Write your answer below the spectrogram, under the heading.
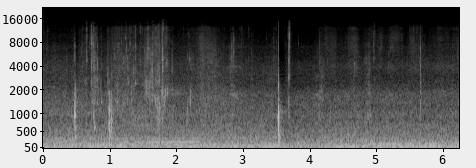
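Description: Gill net being hauled and worked by hand from a kayak: a steady low rumble of water and air, with a few small sharp clicks and taps from the net and boat. The loudest click comes about three and a half seconds in.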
